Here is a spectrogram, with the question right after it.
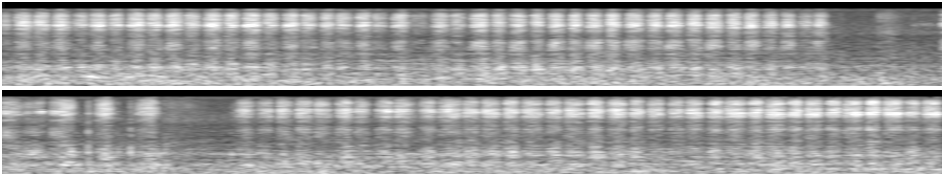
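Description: A pencil scratches and rubs dense hatching onto the paper page of a spiral sketchbook. Quick, bright, hissy strokes repeat in a steady back-and-forth rhythm, thin out briefly in the middle, then resume at a soft, even level.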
